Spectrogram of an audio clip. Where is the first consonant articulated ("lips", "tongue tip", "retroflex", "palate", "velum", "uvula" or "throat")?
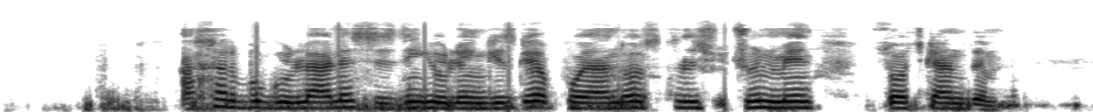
uvula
